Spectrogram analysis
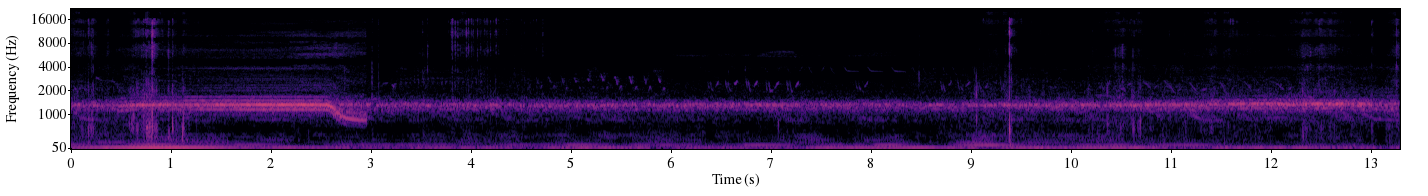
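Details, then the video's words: Likely over ten thousand cicadas on rural land in Stephens City, Virginia, May 2021, emerging for the first time in 17 years, calling up close and into the distance; a continuous droning whine holds steady throughout, with faint chirps and a low rumble early. "Thousands of Cicadas making a loud sound"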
